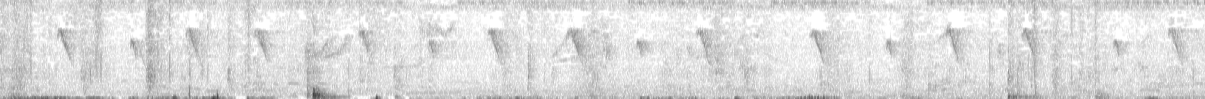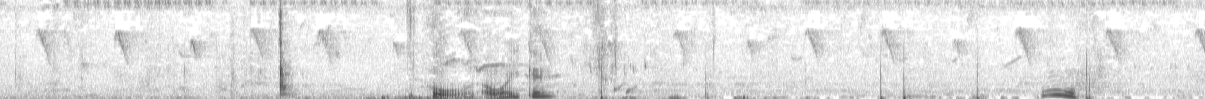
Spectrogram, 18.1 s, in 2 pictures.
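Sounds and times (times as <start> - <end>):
wind rumble on microphone: 0.0 - 2.1, 4.8 - 6.4, 11.4 - 12.7.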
